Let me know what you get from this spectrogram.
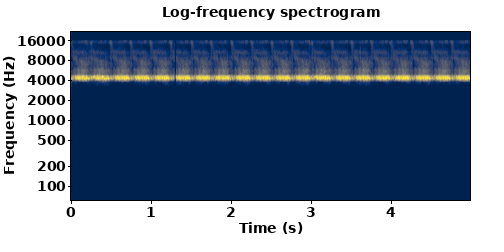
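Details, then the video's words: On a summer night in a meadow on a farm under a full moon, crickets keep up a shrill, regular chirp of about four beats per second, with one short gap and nothing else audible. "Cricket chirping sounds for sleeping"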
